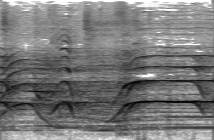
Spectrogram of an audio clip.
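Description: Female a cappella group singing: a high voice makes quick up-and-down slides, then glides up into a long held high note, over lower voices holding steady notes.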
